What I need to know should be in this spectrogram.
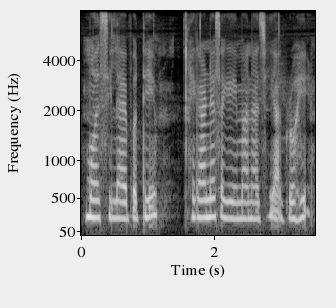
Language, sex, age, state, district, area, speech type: Assamese, female, 18-30, Assam, Sivasagar, rural, spontaneous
